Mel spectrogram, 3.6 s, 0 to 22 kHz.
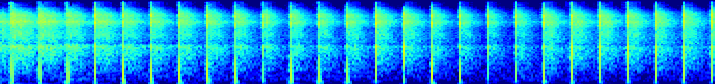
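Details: Picosecond laser tattoo-removal machine (Q-switched Nd:YAG, 755 handpiece, energy and frequency adjustable) firing: rapid, regular sharp snapping clicks, about 3.5 per second.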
